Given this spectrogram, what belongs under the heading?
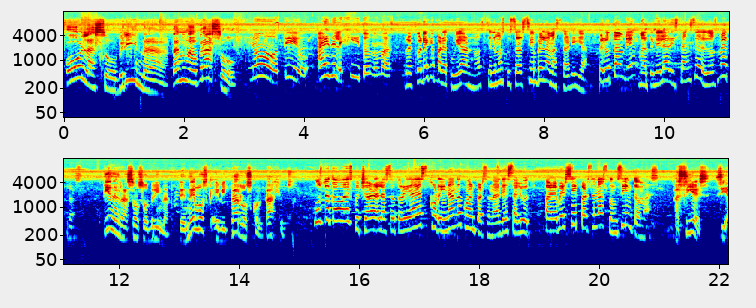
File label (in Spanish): castellano pista amazonica uso de mascarillas 2 voces; medidas de prevencion; spot de radio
